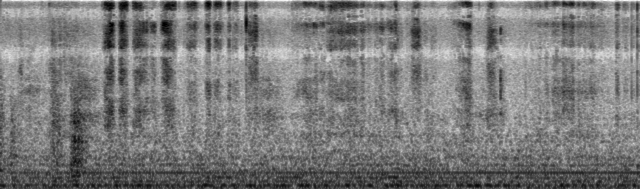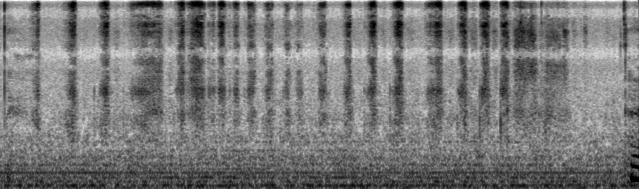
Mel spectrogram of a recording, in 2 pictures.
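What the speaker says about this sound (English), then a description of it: "You'll probably need a sharp pencil for this because you're drawing such intricate drawings." A sharp pencil sketches intricate details on paper in quiet, close scratchy strokes, a steady run of short bursts of rubbing and scratching over a faint low background hum.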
